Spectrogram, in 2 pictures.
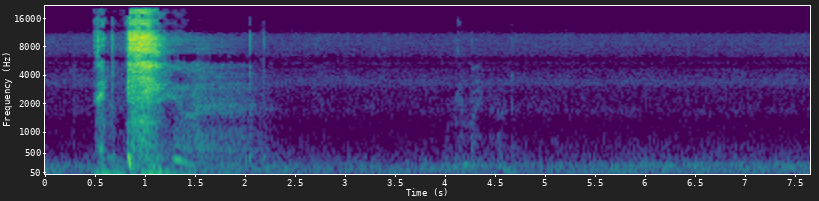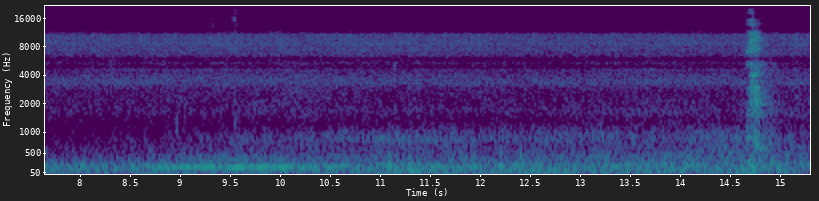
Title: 5/1 - moooore allergy sneezes!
